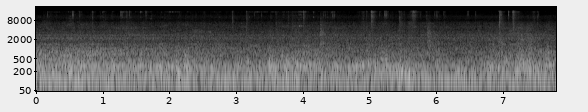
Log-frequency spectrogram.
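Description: Jakarta KRL Commuter Line electric train running along the track, heard from inside the carriage: a steady rumble with a constant low hum and a few faint ticks.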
